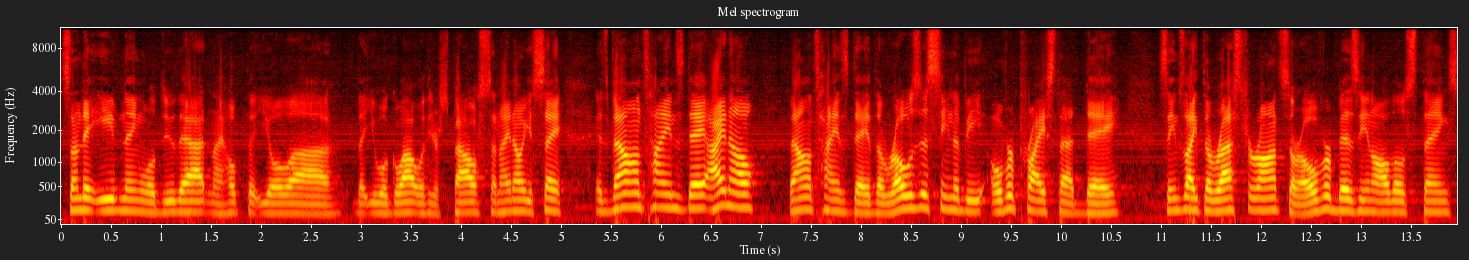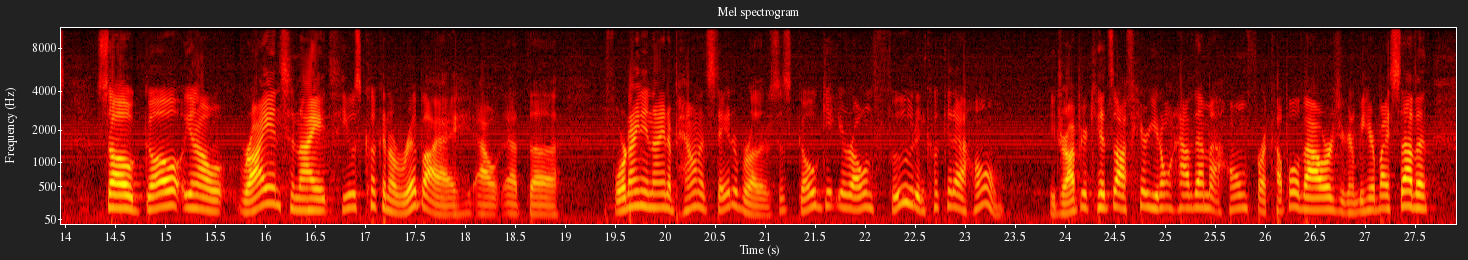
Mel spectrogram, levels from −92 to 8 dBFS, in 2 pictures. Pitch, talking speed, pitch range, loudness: 155 Hz, 225 wpm, 130-180 Hz, -26 LUFS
